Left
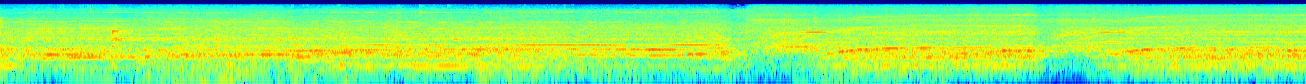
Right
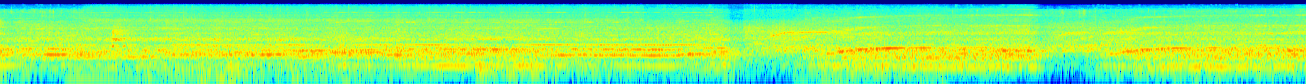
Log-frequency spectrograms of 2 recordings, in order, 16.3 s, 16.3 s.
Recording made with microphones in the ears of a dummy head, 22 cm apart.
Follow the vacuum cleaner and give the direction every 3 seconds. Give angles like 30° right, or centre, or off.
30° left, 10° left, 40° right, 20° right, 20° left, 20° left.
